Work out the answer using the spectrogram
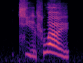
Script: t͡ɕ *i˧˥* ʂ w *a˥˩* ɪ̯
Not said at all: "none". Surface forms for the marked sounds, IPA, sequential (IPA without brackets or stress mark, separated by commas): ḭ˨˩, a˥˩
